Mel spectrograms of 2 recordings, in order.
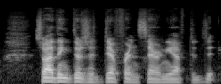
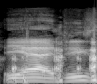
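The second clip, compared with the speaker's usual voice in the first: ordinary talk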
